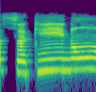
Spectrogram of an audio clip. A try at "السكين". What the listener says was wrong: नहीं, सिक्कीन. सिक्कीन, देखो काफ पे भी तशदीद तशदीद के नीचे जेर होता है. सिक्कीनु.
